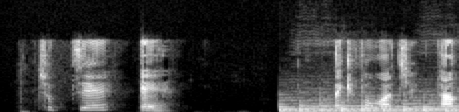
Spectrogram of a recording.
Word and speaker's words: 축제의: And the second and the third 의 is a possessive particle, so it is pronounced as 에. 회의에, 축제에.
